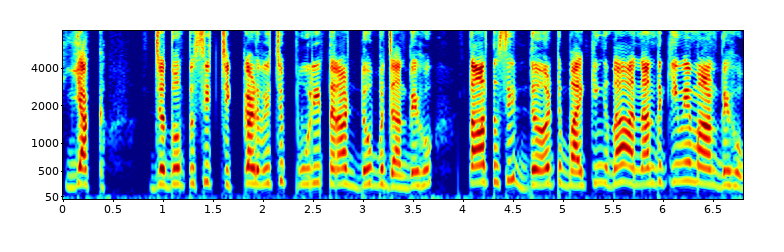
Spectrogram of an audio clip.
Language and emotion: Punjabi, disgusted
